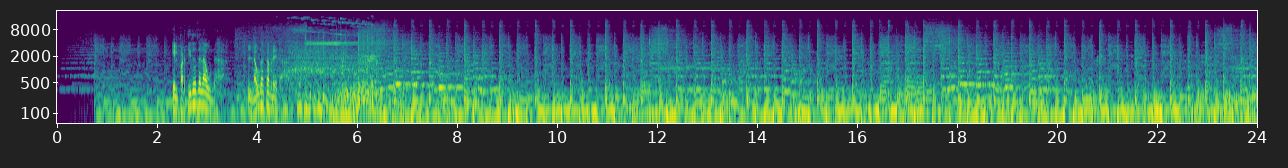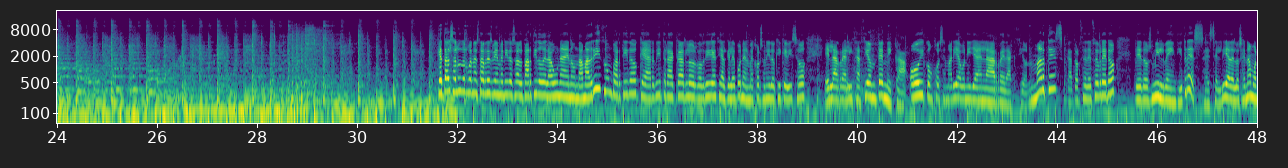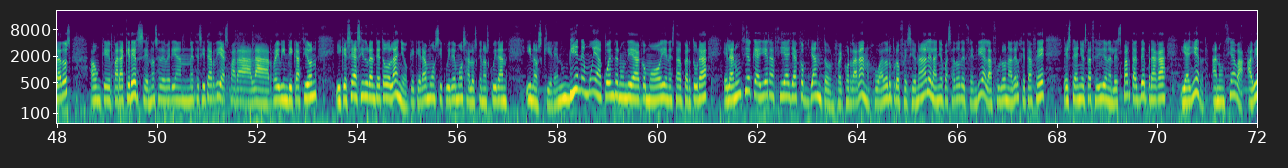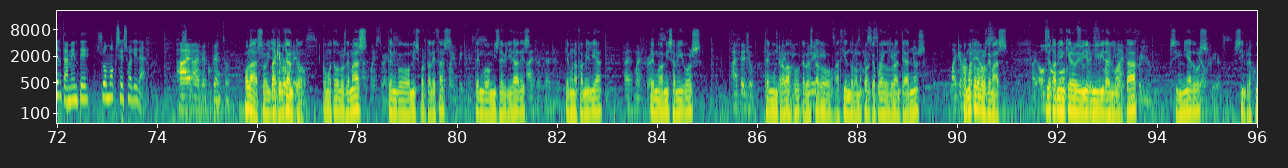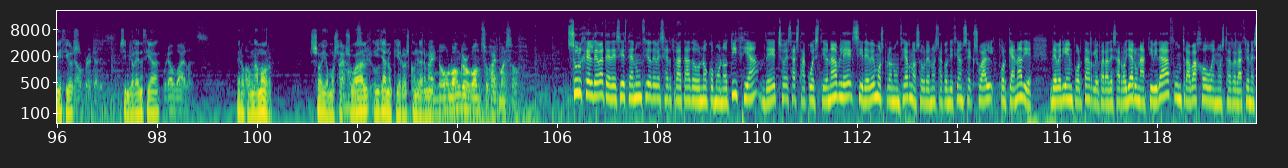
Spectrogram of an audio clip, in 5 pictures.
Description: Iniciamos nuestro recorrido escuchando a Carlo Ancelotti. El entrenador del Real Madri hace repaso de la actualidad del Real Madrid en la previa del partido que les mide al Elche, aplazado por la disputa del Mundial de Clubes. Tres meses después regresa la Liga de Campeones con la disputa de los octavos de final y lo hace con un gran partido entre el PSG y el Bayern de Múnich.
